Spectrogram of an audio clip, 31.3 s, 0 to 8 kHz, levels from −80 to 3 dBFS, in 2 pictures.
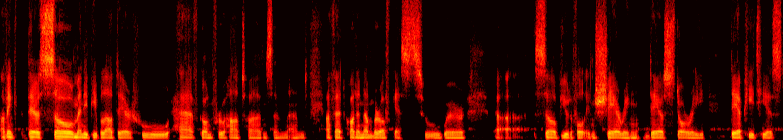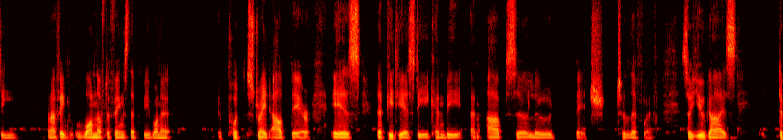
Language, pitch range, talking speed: English, 80-95 Hz, 125 wpm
